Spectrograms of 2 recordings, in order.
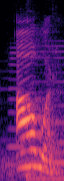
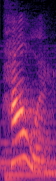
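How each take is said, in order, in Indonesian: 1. Kata itu diawali dengan bunyi vokal, tidak ada H. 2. Kata itu diawali dengan bunyi H yang terdengar. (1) "suara yang keluar adalah suara vokal our" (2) "bukan hour"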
